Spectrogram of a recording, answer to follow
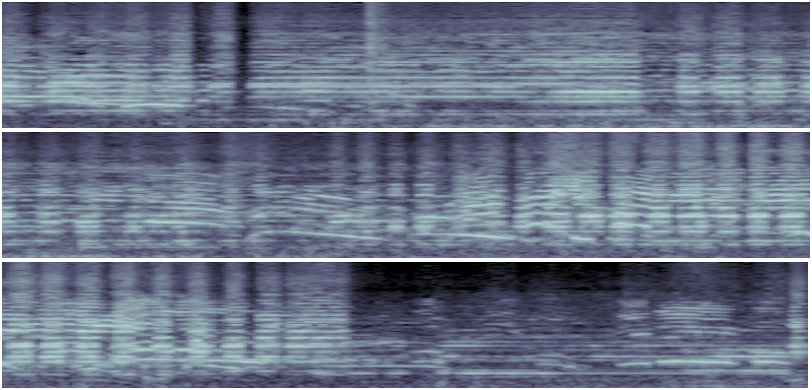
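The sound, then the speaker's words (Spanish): A long line of cars in a demonstration caravan in Hialeah passes by with horns honking repeatedly and overlapping, loud, over a constant traffic rumble and crowd babble. “Ahí vemos, es inagotable la fila de autos.”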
